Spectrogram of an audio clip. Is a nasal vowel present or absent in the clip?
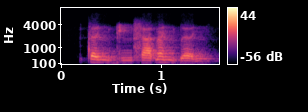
present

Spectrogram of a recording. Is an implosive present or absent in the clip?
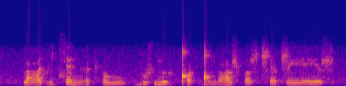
absent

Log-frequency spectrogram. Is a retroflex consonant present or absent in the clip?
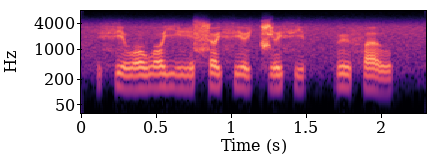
absent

